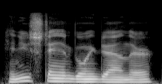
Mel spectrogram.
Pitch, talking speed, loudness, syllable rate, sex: 125 Hz, 220 wpm, -13 LUFS, 4.5 syllables/s, male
